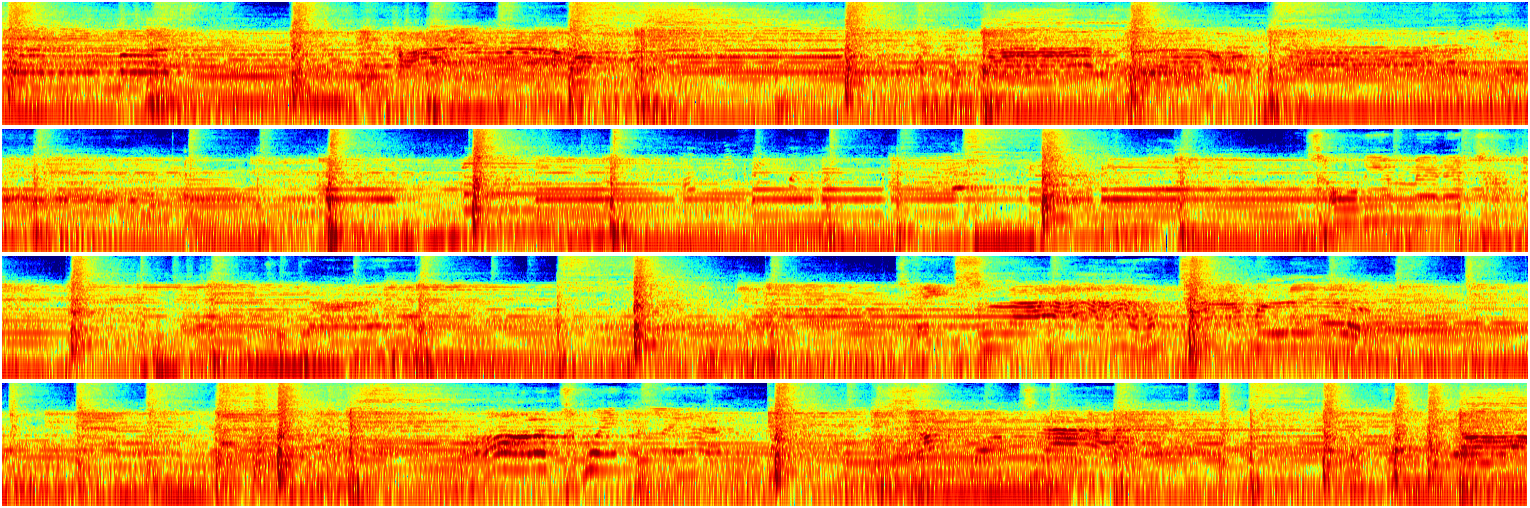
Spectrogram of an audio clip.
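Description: A live rock band playing a southern/country rock song, with strummed acoustic guitar, electric guitar and a drum kit keeping a steady beat.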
